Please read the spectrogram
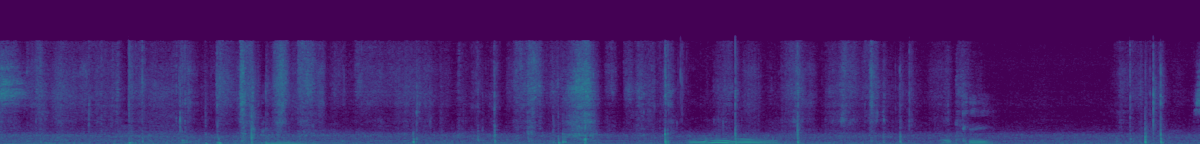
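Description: A cardboard box being opened by hand: scattered clicks, scrapes and crinkles of cardboard and packing, with a louder rustle about six seconds in.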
